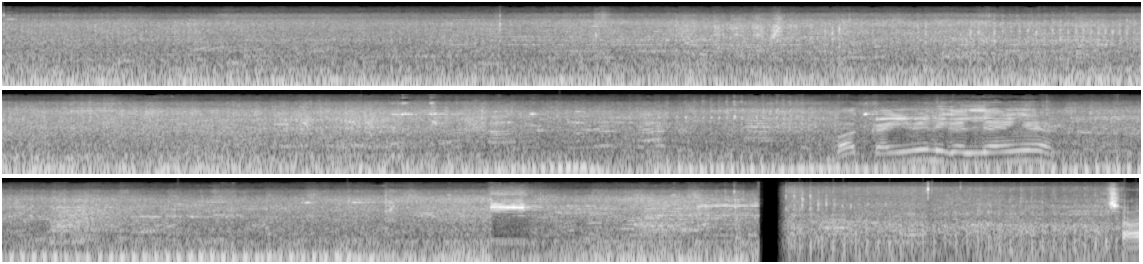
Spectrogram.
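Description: Several motorcycle engines idling together, a steady low rumble. About ten seconds in, a horn sounds briefly in a warbling, wavering tone.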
